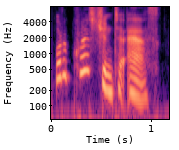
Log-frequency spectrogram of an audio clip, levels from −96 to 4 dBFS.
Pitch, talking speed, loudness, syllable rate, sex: 220 Hz, 255 wpm, -17 LUFS, 5.8 syllables/s, female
